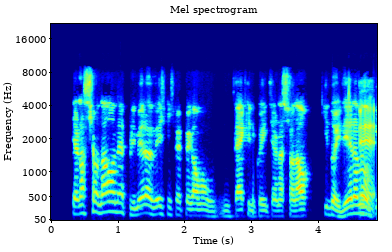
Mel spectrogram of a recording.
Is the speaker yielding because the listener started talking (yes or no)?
yes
